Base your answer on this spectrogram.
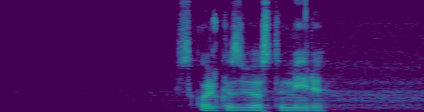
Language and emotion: Russian, neutral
